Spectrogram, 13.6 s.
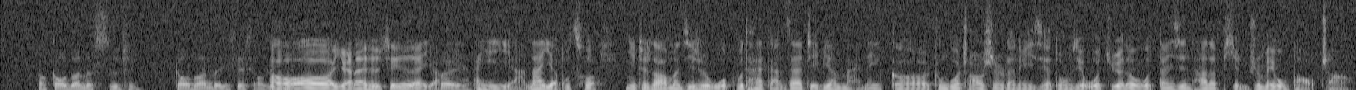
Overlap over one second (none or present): none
